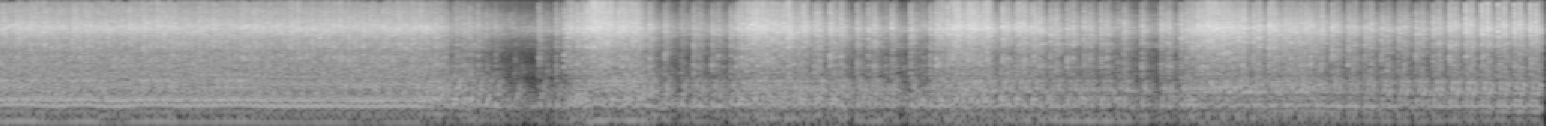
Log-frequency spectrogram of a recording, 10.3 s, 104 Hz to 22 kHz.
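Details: BMW E30 on first start in 6 years after an engine swap and rewiring, with the fuel pump confirmed working: the engine catches and settles, then revs cleanly on repeated throttle blips with no misses. Engine starting and revving.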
